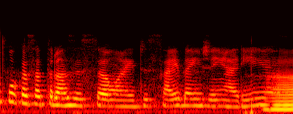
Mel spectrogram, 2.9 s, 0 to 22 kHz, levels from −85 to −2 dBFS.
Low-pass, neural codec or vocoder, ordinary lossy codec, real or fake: 7.2 kHz; vocoder, 44.1 kHz, 128 mel bands every 512 samples, BigVGAN v2; none; fake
